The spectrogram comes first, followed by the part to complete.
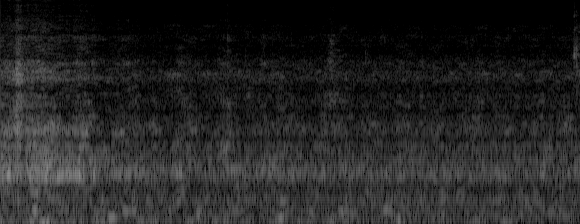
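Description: Faint, steady hiss of a butane torch lighter's flame held to a candle to melt the wax.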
